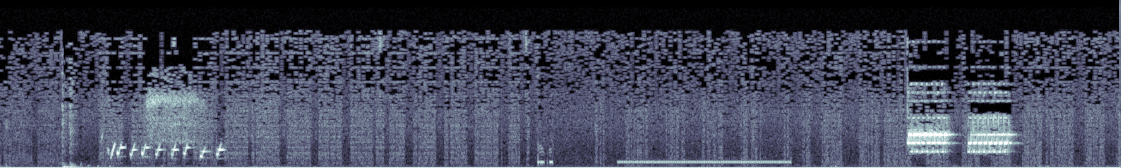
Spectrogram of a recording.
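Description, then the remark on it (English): A phone line rings with one steady buzzing ring tone, preceded by a quick burst of dialing beeps and followed by a few brief electronic tones, all over a constant line hiss, as a call is placed from a cell phone to a pump station. “And this is one we've definitely called previously, but I like it, so we're going to call it again. This is the pump station, and let's try one more time to see if we can't get my cell phone to pass DTMF on this damn thing.”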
